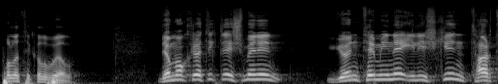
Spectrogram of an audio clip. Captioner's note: non-english speech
